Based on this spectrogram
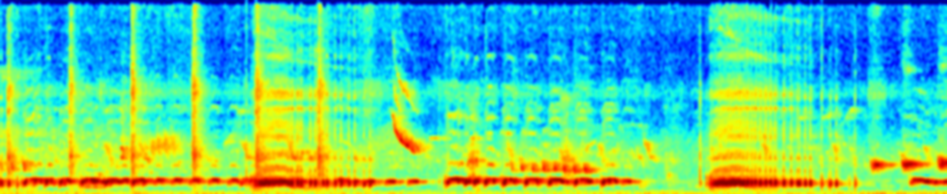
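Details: Local zebra dove singing keenly in reply: repeated runs of fast, beady coo notes at a steady mid pitch, in long phrases broken by short pauses. Sharp clicks and a brief high chirp are heard in the background.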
